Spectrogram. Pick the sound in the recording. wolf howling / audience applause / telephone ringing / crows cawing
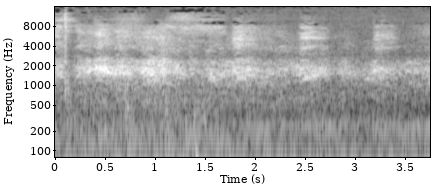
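crows cawing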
